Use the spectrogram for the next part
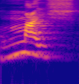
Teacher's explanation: O A se destaca em relação ao I, ó, mais. Se o A se destaca em relação ao I, ele é vogal e o I é semivogal. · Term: ditongo decrescente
